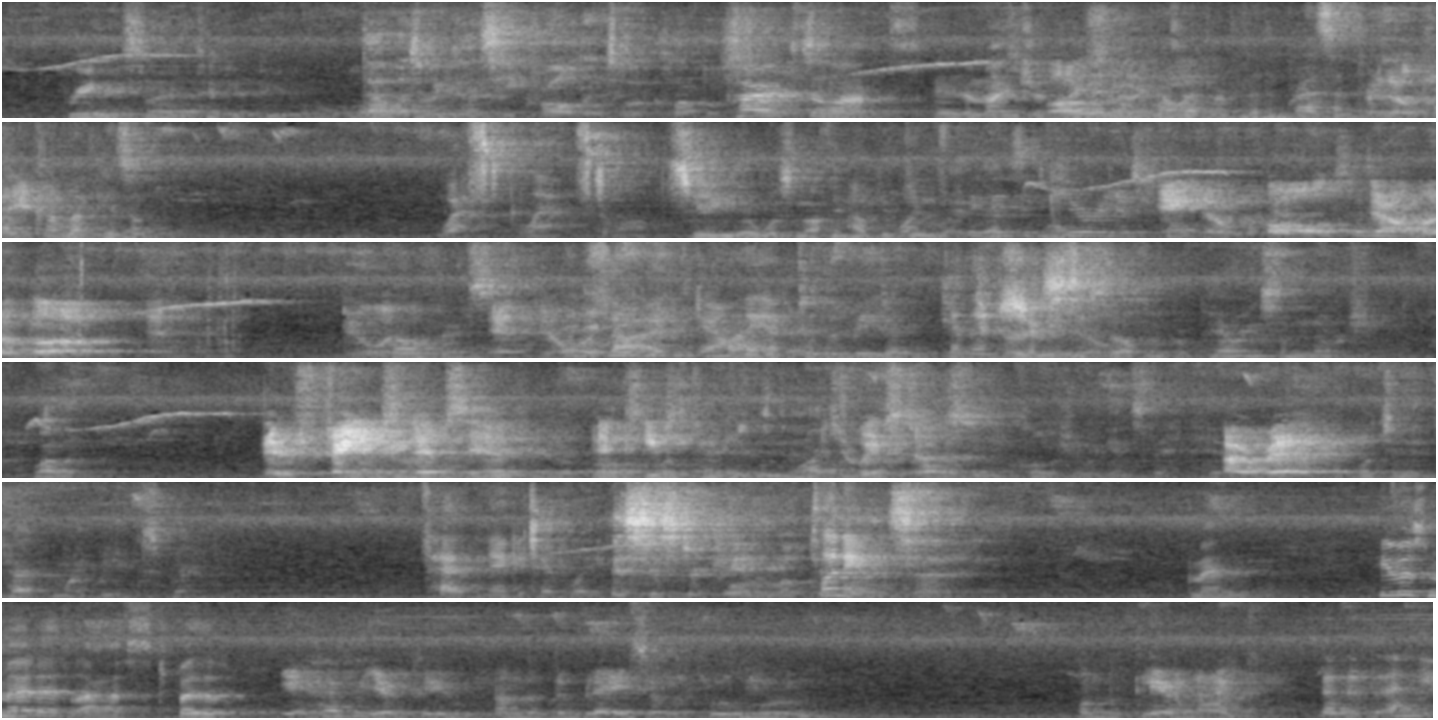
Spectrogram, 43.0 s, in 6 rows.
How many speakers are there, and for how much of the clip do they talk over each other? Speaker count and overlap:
8, about 42%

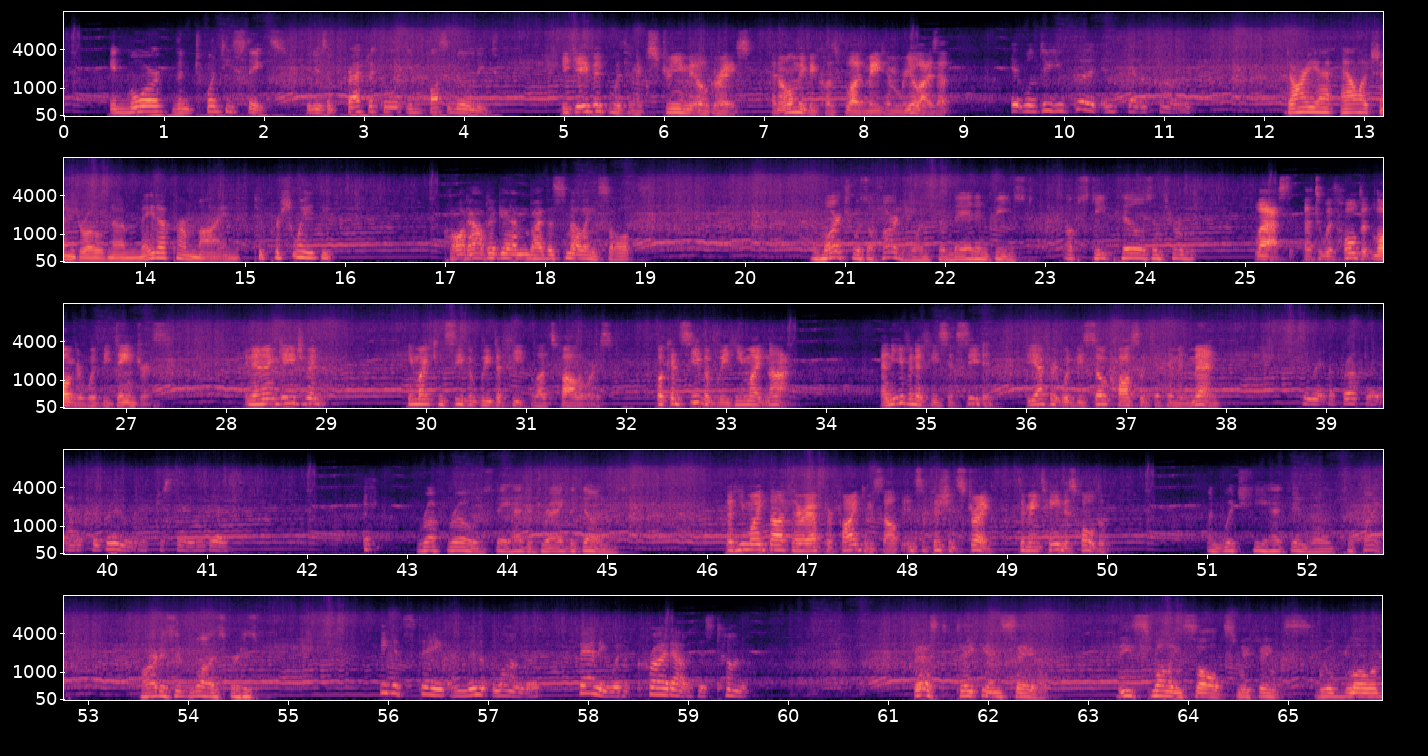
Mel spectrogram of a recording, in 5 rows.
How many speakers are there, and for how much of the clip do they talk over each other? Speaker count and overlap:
6, no overlap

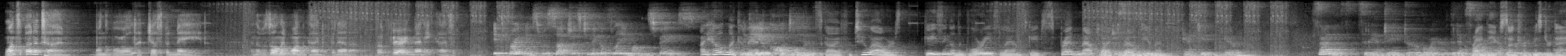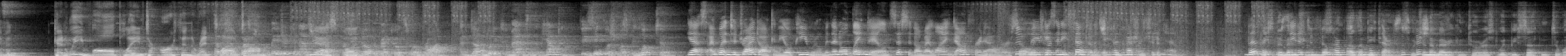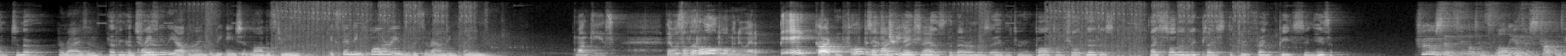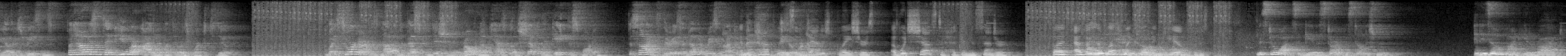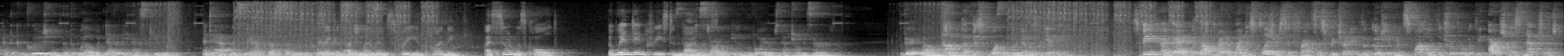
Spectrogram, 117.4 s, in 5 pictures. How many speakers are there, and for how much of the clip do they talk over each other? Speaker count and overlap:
9, about 19%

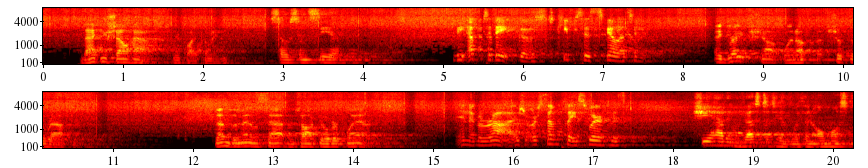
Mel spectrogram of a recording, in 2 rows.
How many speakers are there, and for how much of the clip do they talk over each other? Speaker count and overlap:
4, no overlap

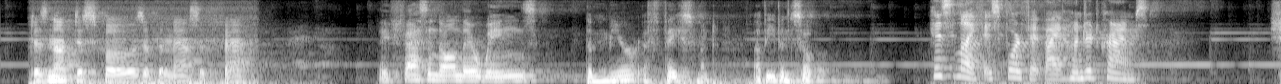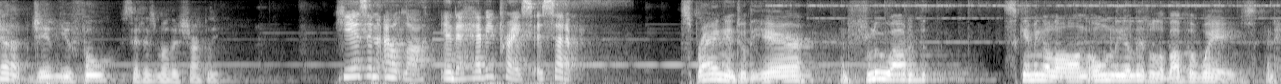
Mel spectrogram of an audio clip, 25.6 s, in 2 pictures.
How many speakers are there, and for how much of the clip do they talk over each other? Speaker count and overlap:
5, no overlap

